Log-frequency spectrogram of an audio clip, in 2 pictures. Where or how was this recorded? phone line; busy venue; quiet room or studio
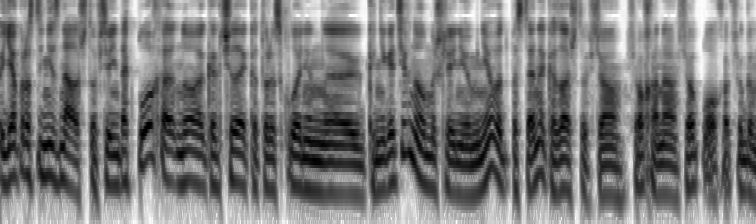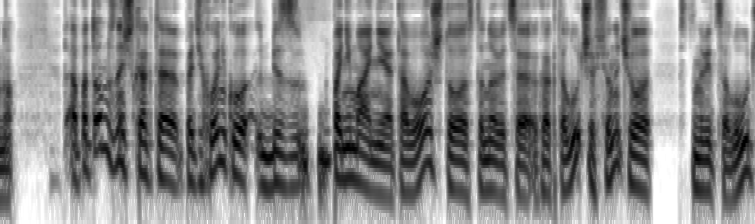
quiet room or studio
